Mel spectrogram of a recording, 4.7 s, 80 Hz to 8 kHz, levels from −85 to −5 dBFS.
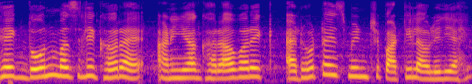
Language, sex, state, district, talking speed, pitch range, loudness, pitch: Marathi, female, Maharashtra, Sindhudurg, 205 wpm, 225-275 Hz, -18 LUFS, 255 Hz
